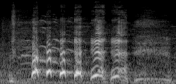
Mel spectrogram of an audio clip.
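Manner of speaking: sudden high burst of laughter; loud laugh. Real, not acted. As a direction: cackle out loud over the music. Laughs loudly over game music.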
